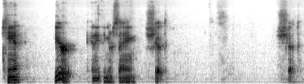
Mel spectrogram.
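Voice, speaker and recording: Low raspy guy rambling on a live stream, chatty, drops to a whisper sometimes. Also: huge pitch swings, extremely slow. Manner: hushed at times, drifting into whispers; chatty, with fillers and restarts. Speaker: filmmaker hosting a live stream.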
